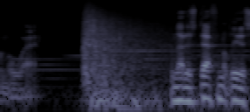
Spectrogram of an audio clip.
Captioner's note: thunder rumbling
